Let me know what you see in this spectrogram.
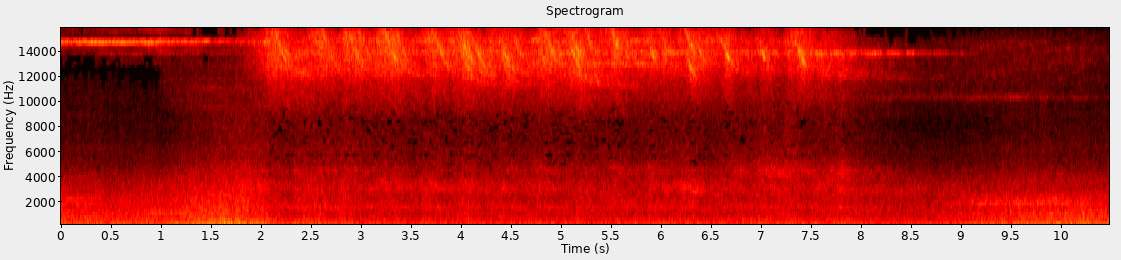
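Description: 700 series Shinkansen train running past: a broad rushing noise with a very high hiss that swells about two seconds in and eases off near the end.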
